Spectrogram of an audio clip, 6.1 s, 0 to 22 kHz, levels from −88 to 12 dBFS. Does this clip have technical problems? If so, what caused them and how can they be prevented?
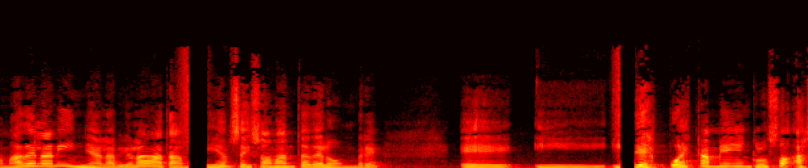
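Yes. A wireless microphone squelch dropout occurs twice, at 1.31–1.59 s (after "la niña la violada", before "se hizo amante del") and at 4.57–4.78 s. Each time, the FM radio link fades and the receiver's squelch cuts the output, so a brief swell of hiss gives way to about 150 ms and 120 ms of near-silence before the speech returns. Keeping clear line of sight, placing antennas well, and using a diversity receiver keep the signal above the squelch threshold.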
